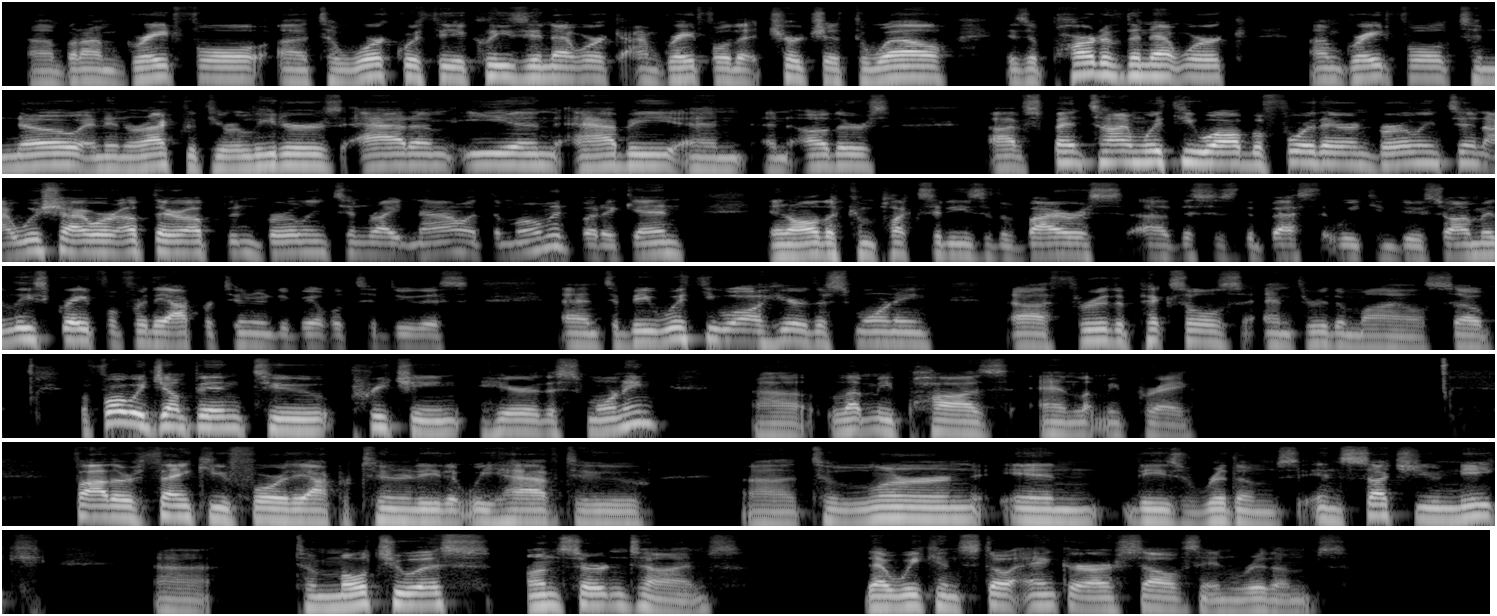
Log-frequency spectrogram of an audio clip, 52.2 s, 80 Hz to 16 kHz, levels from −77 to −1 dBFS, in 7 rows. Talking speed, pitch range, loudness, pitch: 185 wpm, 115-145 Hz, -26 LUFS, 130 Hz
